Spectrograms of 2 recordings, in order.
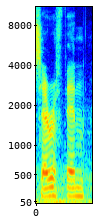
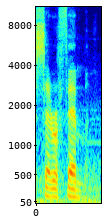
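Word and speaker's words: Serafin: In fact, I wouldn't be surprised if the YouTube auto captions for this mispronounced Seraphine as Seraphim. And just so the YouTube auto captions know, in this game the name is spelled S-E-R-A-F-I-N.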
